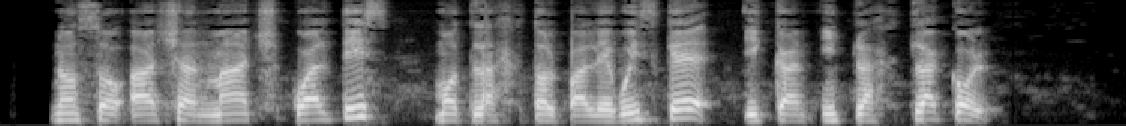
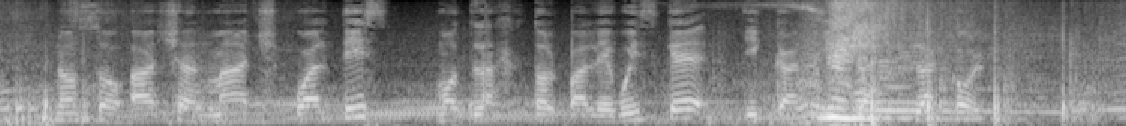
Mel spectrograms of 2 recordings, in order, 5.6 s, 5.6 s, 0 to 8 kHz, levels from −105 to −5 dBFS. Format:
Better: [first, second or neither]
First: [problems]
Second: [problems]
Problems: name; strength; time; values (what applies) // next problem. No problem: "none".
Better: first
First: none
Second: background sound (Race car, auto racing / Accelerating, revving, vroom); 2 dB above the speech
